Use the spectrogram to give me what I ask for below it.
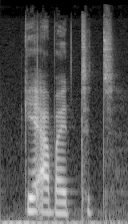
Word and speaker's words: gearbeitet: Portanto, no caso do particípio 2, com essas terminações de radical, um E é inserido entre o radical do verbo e a terminação T do particípio.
